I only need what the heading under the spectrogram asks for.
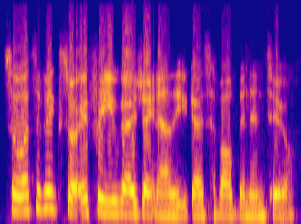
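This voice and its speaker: A woman's voice: fairly low pitch, quick pace, no echo. Chatty young woman hosting a livestream. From Indonesia. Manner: chatty, greets viewers by username, asks many questions. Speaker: livestream host. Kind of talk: casual livestream chat with viewers.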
